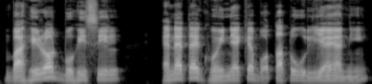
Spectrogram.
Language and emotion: Assamese, neutral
